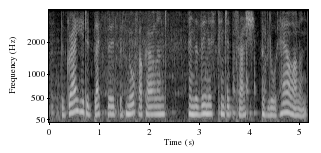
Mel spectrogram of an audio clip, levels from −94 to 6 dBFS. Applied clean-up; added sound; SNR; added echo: none; Toilet flush / Gurgling; 18 dB; none.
